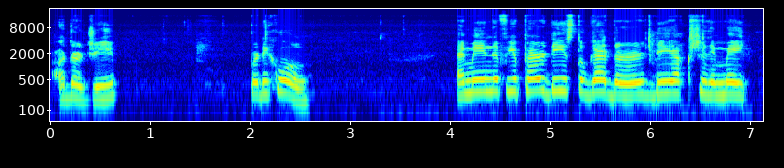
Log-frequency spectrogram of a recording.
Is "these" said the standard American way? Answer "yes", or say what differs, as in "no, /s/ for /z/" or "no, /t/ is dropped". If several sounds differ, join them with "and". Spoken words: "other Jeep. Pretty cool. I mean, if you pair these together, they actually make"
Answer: no, /s/ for /z/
